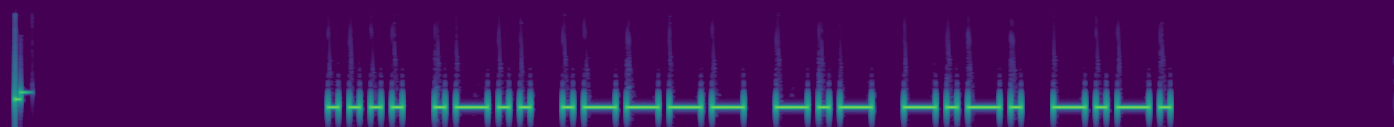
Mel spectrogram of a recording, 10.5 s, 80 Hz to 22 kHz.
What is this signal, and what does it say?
Morse code, heard as a keyed tone, about 15 wpm, 700 Hz. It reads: HL1KCC
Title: DXCC-100 Call Signs - 6 Characters - Repeated 3x - 15wpm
